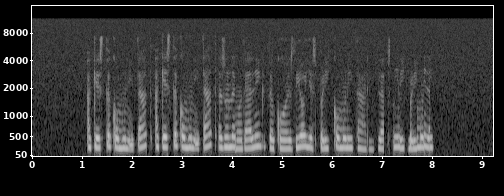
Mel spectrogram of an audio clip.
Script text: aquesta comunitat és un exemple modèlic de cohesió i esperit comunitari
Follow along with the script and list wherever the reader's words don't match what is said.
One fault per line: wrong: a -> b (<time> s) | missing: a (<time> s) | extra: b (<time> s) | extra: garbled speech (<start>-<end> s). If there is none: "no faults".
extra: aquesta comunitat (2.5 s)
missing: exemple (4.0 s)
extra: garbled speech (6.9-8.1 s)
